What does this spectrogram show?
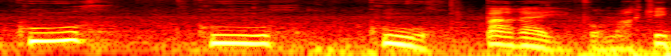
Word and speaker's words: court: des règles d'or c'est en général on ne prononce pas la dernière lettre et ben voilà là c'est un bon exemple port porort porort court court courts s s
